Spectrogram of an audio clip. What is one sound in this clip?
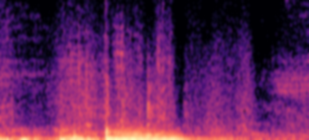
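A piano key is struck and rings.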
